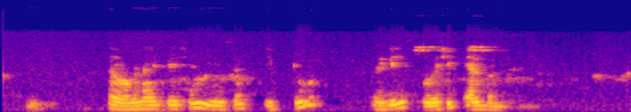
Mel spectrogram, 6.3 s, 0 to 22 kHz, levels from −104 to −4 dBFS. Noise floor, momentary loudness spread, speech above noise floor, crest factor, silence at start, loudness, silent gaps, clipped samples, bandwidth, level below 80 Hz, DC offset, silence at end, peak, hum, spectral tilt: -64 dBFS; 18 LU; 47 dB; 16 dB; 0.3 s; -18 LUFS; none; under 0.1%; 4.2 kHz; -62 dBFS; under 0.1%; 0.35 s; -2 dBFS; none; -9.5 dB/octave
